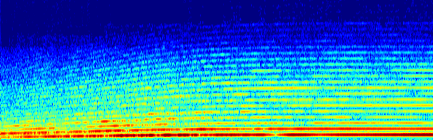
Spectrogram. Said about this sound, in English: The siren wails from behind the town's volunteer fire station and can be heard for miles. Town officials steadfastly assure residents it's a tradition meant to honor first responders and is not related to the sundown ordinance.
